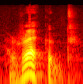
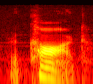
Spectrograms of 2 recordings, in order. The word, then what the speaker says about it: record: is used as noun the first syllable gains stress record second syllable gains stress when it is used as verb record we make we go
